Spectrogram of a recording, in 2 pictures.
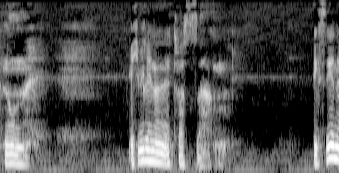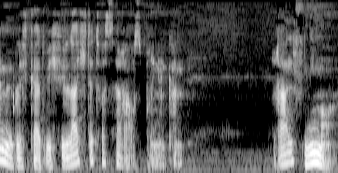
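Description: A man in a German radio drama playing a cautious, sceptical young scientist, measured and questioning, with a husky voice. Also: lowish voice, expressive, a little mellow, heavily acted. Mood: doubting, deliberate. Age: young adult.

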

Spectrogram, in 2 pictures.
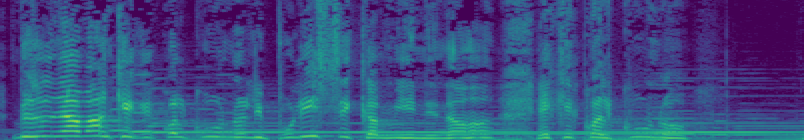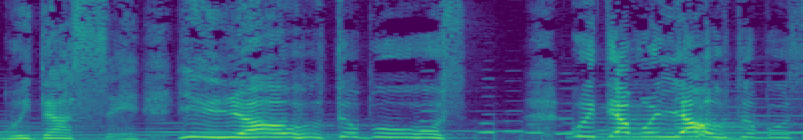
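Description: A woman's voice: sits high, lively intonation, normal speed, over music. An actress playing a spirited, defiant female munitions worker in wartime, in an emphatic, sing-song theatrical monologue. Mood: bright, ironic.

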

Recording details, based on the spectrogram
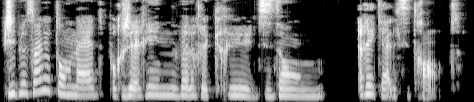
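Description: A woman voicing a powerful, intimidating coven mistress, speaking slowly and deliberately. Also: on the high side, a little mellow, no echo, lightly acted. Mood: commanding.

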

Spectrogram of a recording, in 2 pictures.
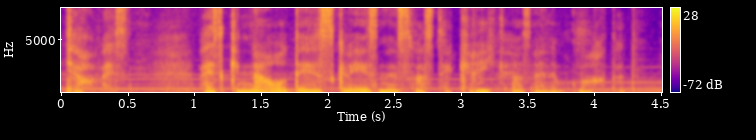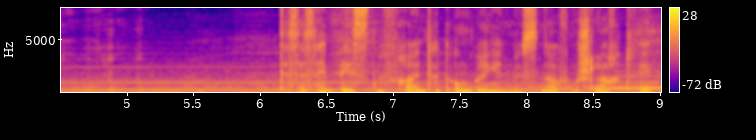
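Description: An actress playing a tender, simple-hearted woman with a Bavarian accent, remembering in halting, colloquial half-whispers in a radio drama. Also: medium pitch, gravelly. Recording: music under the voice.

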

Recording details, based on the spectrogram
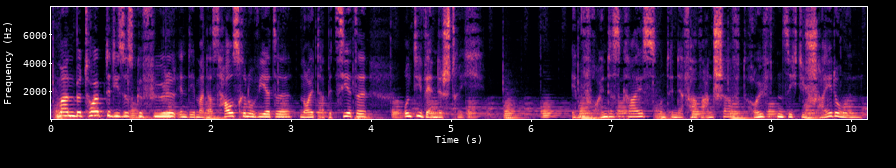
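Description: A woman's voice: medium pitch, normal speed. A woman delivering scripted literary narration for an audio drama, precise and matter-of-fact. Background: music.

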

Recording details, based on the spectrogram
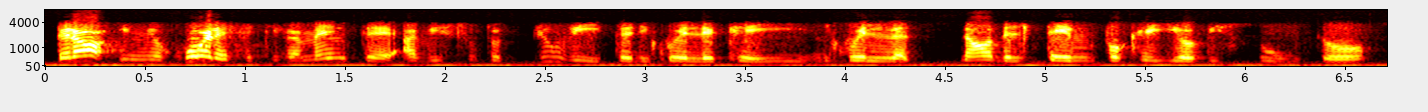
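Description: A woman theatre director and actress in a relaxed interview, reflective and searching for words, with frequent restarts. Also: on the low side, moderate pace, breathy edge, no echo, phone-quality sound. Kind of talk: conversational interview.

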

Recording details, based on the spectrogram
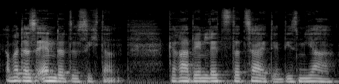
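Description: A low-pitched, cool and composed society wife, newly widowed , played by an actress. She speaks deliberately and articulately, in the manner of a 1970s radio crime play. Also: steady tone, a little mellow, lightly acted. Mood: confiding, bitter. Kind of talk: 1970s German radio crime drama acting.

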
